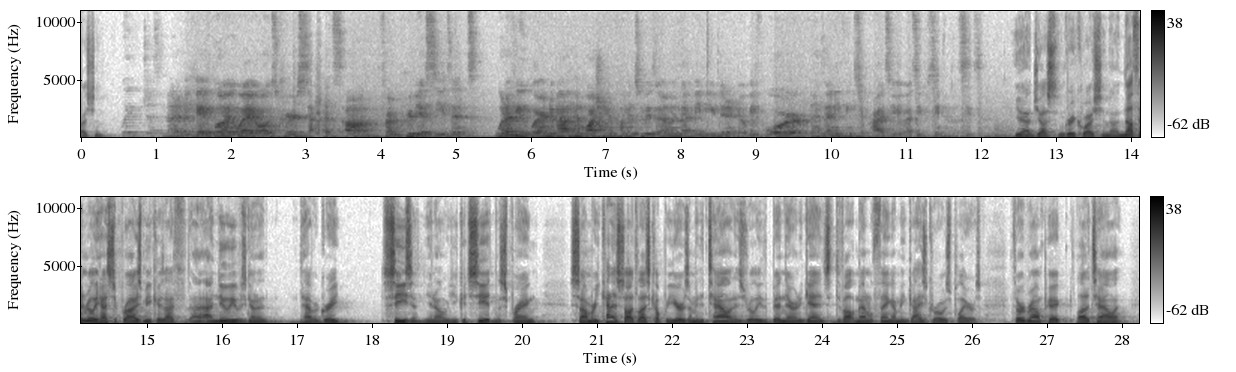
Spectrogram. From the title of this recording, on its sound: Press Conference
